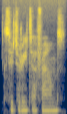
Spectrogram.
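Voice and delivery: usual speaking voice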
